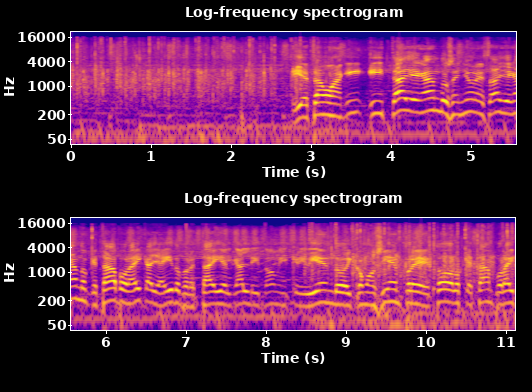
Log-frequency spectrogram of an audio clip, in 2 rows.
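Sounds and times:
canned crowd applause played as a sound effect: 0:00.0 - 0:02.9, 0:08.4 - 0:11.1
speech: 0:02.8 - 0:11.1.

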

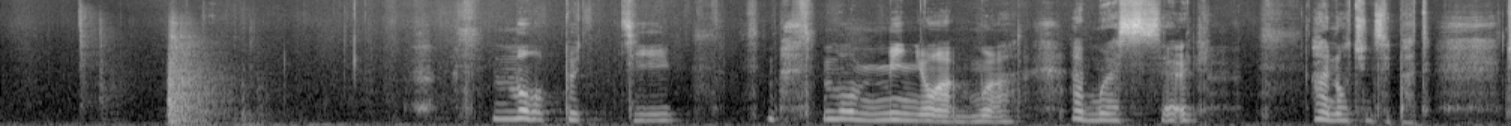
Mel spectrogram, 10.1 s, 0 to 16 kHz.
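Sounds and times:
horse-drawn carriage door shutting: 0:00.4 - 0:02.4
speech: 0:03.3 - 0:08.2, 0:08.8 - 0:10.0.

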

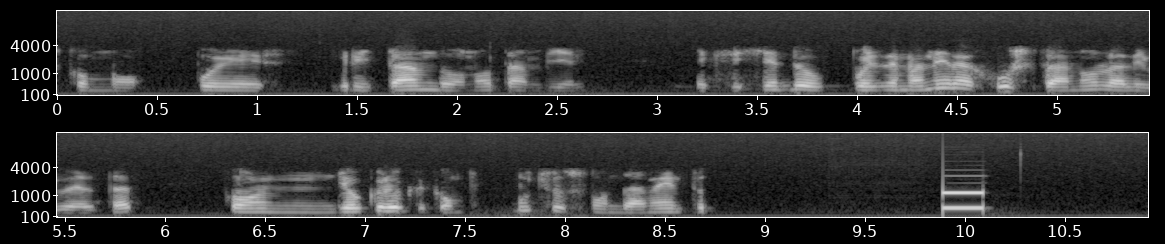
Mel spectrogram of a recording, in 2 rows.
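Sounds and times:
speech: 0:00.1 - 0:08.8
telephone beep as a phone call cuts off: 0:09.9 - 0:10.2.

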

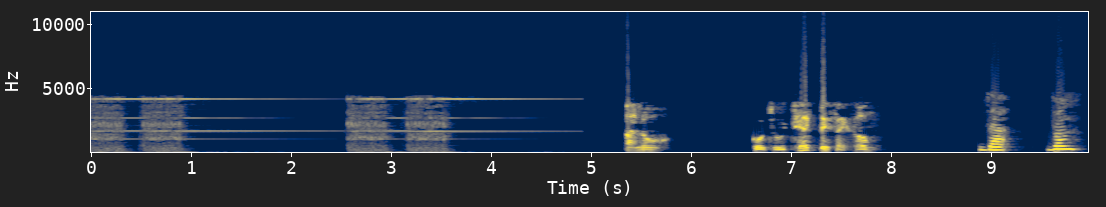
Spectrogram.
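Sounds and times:
telephone ringing with metallic trilling: 0:00.0 - 0:05.0
speech: 0:05.4 - 0:05.8, 0:06.6 - 0:08.0, 0:08.9 - 0:09.9.

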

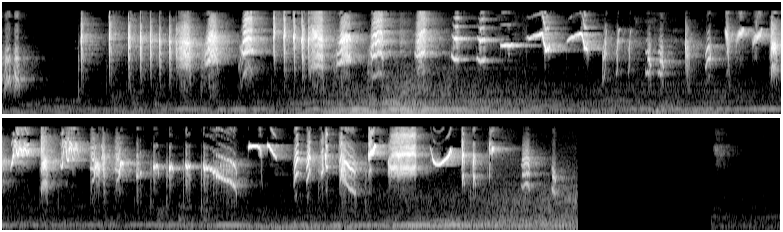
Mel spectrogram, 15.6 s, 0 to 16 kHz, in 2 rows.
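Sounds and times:
long-tailed shrike singing in the morning: 0:00.0 - 0:13.6.

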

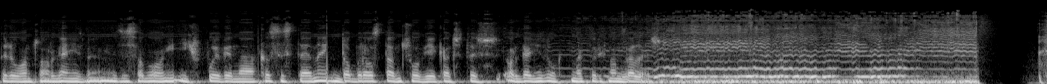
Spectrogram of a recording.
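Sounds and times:
speech: 0:00.0 - 0:06.9
mosquito buzzing: 0:05.4 - 0:09.9.

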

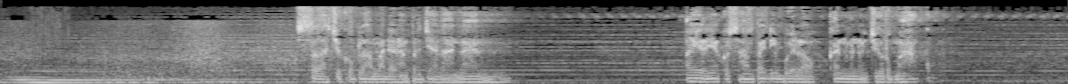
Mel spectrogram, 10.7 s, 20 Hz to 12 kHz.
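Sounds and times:
vehicles passing along a road with engine and tire noise: 0:00.0 - 0:03.2
speech: 0:03.1 - 0:05.2, 0:06.8 - 0:09.4.

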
